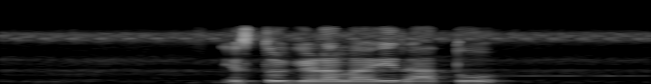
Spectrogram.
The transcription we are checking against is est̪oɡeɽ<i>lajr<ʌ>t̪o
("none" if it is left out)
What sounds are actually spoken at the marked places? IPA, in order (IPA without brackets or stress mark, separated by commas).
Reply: a, a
